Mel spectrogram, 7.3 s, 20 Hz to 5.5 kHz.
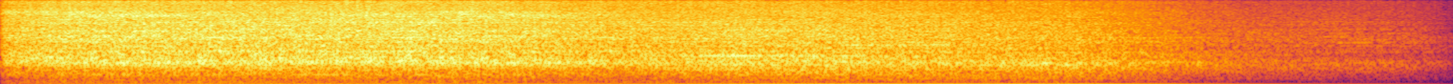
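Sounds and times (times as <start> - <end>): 
big crowd: 0.0 - 7.2.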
